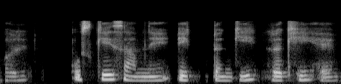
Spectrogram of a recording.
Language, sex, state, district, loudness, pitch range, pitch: Hindi, female, Madhya Pradesh, Bhopal, -19 LUFS, 185-205 Hz, 195 Hz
